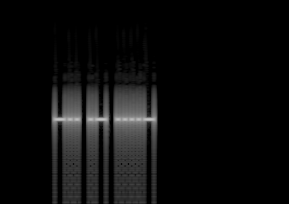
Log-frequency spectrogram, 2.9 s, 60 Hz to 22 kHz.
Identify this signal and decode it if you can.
Morse code, heard as a keyed tone, about 34 wpm, 700 Hz. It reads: DA4
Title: All Cut Numbers - 3-Digit 35wpm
